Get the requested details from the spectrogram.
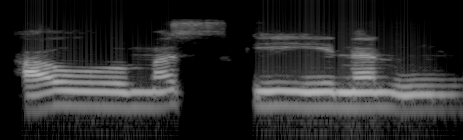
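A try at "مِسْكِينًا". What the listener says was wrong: মাস না মিস।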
